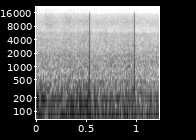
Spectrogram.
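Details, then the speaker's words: 2001 Ford Mustang 3.8 with new EGR valve, wires and plugs, old coil pack; fourth gear, 1200 rpm, full throttle: deep lugging drone with uneven stumbling pulses and sharp pops; misfiring badly under load, idles fine, shops can't diagnose. "shaking bad. Fourth gear, 1200 RPM, full throttle, shaking, misfiring real bad."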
